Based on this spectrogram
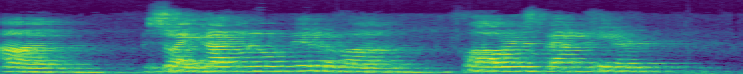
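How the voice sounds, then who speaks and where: Against noticeable background noise and audible room echo, a woman speaks at a fairly high pitch with monotone, flat intonation. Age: 60s. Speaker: traditional beadwork teacher. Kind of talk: presentation. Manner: hesitant.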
